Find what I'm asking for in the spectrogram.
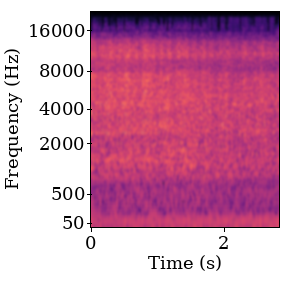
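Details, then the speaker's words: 1939 Ford 9N tractor with its electrical system converted from 6 V to 12 V, started cold with the clutch in and low throttle: an even, steady low idle beat of about 158 pulses a minute, no misses or knocking; healthy idle. "Let's see if it starts. Clutch is in. Here we go. Nice, starts right up."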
